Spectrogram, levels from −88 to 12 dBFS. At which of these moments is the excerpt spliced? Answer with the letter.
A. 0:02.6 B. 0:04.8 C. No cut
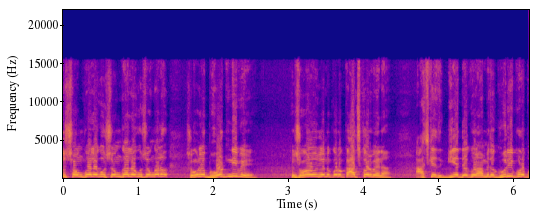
C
